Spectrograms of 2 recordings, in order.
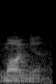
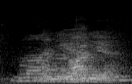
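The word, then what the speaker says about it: m'fháinne: Now, when you eclipse an F, it becomes FH, which is silent in Irish. And so what we do is we basically combine the mo with the following words. So instead of saying mo anya, you say manya.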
